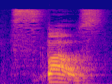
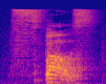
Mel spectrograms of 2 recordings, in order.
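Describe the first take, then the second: First: The word is said as one quick syllable. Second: The word is said as one quick syllable.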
